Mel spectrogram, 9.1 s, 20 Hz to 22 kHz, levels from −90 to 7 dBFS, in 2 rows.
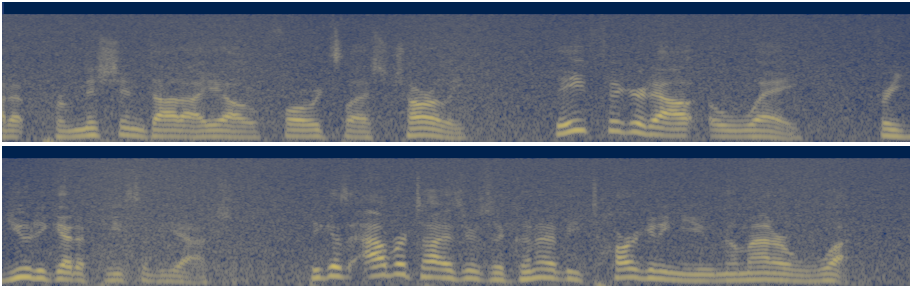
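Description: Speech recording with no technical faults to report.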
